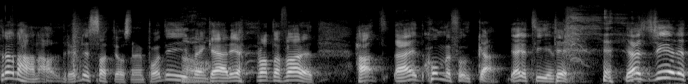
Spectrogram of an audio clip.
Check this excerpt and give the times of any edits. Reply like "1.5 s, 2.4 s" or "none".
1.3 s, 2.6 s, 4.2 s, 5.2 s, 5.5 s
